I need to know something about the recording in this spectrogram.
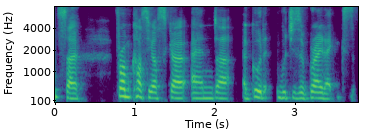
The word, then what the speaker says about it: Kosciuszko: And I'm going to mangle the word because we Australians say Kosciuszko, but apparently that is not the proper Polish pronunciation. So from Kosciuszko, and which is a great example of Aboriginal activity.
